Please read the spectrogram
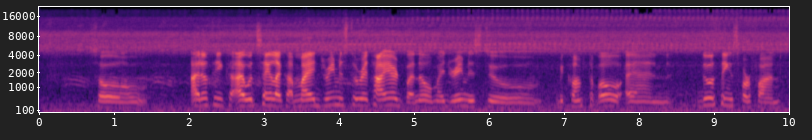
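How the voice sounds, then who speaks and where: A woman with a Brazilian accent speaks over noticeable background noise. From Brazil, small village. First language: Portuguese. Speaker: fashion model. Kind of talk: street interview.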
